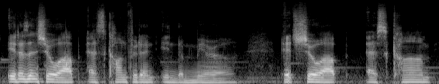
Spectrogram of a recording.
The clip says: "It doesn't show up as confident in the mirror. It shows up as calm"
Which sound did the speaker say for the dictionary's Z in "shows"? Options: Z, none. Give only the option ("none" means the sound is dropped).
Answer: none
